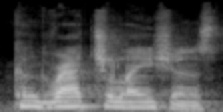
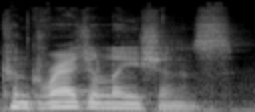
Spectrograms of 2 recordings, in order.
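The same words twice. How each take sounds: First: The word is pronounced the way older speakers say it. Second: The word is pronounced the way younger speakers say it. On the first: This is how older people usually say it. "나이가 상대적으로 좀 있으신 분들은 congratulations 주로 발음을 하고" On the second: This is how younger people usually say it. "상대적으로 좀 젊은 분들은 congratulations 주로 발음을 합니다"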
